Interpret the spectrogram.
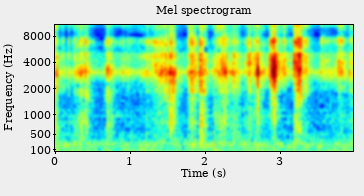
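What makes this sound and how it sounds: Long nails scratch and tap the textured face of a small, flat, solid round wooden coaster held in the hand. The sound is a quiet, dry, bright scratching with irregular short taps and crackles, each dying away almost instantly, with almost nothing in the low end.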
